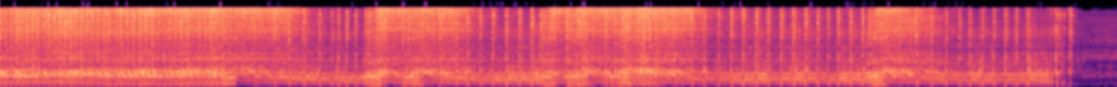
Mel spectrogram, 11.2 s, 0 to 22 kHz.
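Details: Cheap brand-new 14-inch chainsaw, small two-stroke, just back from warranty repair at the dealer: runs steadily, blips up and down in pitch a few times, then cuts out; runs and responds normally.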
